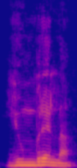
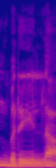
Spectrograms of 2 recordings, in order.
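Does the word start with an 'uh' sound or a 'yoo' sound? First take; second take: yoo; uh. First: The word begins with a 'yoo' sound. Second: The word begins with an 'uh' vowel sound. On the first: The word would take the article 'a'. "यदि इसको यूं बोला जाए" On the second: The word takes the article 'an'. "अ का उच्चारण कर रहे हैं"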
